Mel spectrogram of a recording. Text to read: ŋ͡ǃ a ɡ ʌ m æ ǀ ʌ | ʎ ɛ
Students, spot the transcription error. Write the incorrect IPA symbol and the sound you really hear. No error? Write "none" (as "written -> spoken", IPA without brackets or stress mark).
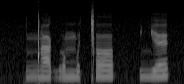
æ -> ə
